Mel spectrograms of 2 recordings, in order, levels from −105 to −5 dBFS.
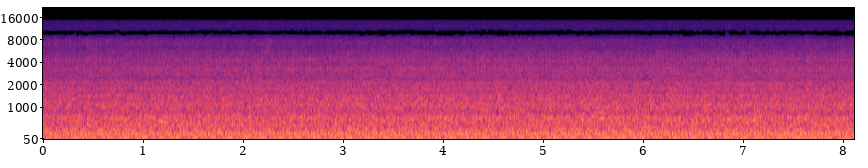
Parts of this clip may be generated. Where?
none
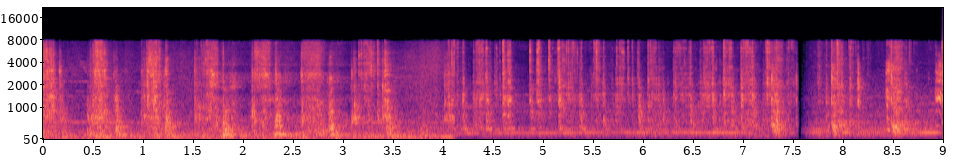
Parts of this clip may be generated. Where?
1.7-3.1 (codec, SNAC)

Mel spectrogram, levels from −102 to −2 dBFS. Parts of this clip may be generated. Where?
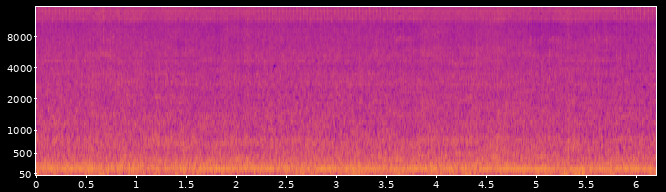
0.5-2.2 (codec, SNAC); 3.6-5.8

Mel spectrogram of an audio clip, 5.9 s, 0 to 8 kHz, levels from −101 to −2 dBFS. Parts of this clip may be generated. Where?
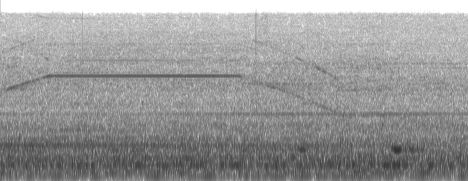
4.2-4.8 (codec, SNAC)

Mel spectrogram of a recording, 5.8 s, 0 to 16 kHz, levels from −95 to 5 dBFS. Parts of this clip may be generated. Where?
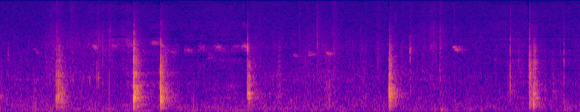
1.0-2.5 (codec, SNAC); 4.9-5.8

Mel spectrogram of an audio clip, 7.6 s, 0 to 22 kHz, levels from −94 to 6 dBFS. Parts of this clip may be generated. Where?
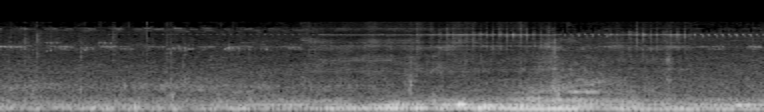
3.2-5.6 (codec, SNAC); 6.1-6.9

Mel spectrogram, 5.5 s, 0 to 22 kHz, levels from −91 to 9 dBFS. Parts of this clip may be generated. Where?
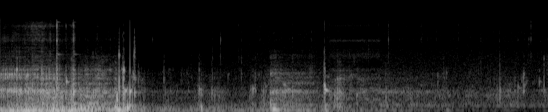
3.3-3.8 (codec, SNAC)

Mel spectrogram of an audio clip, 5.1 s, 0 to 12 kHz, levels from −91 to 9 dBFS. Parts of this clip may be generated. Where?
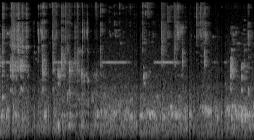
1.3-2.0 (codec, SNAC)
